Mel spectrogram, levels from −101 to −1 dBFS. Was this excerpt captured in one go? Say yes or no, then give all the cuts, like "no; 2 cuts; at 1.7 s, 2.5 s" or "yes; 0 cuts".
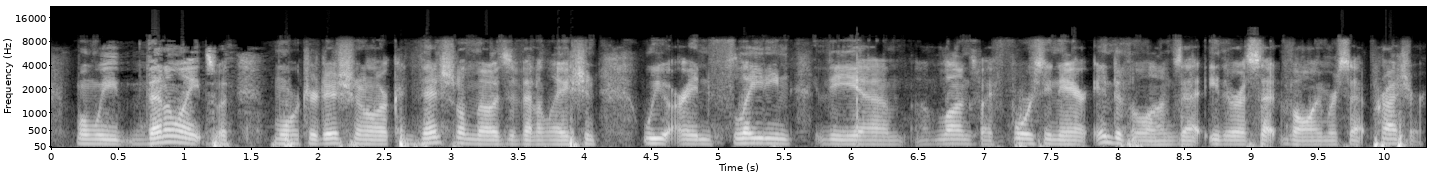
no; 2 cuts; at 1.2 s, 5.7 s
